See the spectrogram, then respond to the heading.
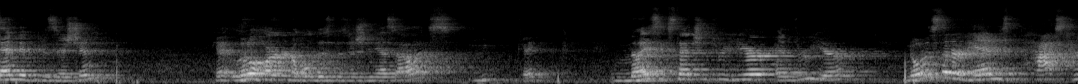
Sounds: speech

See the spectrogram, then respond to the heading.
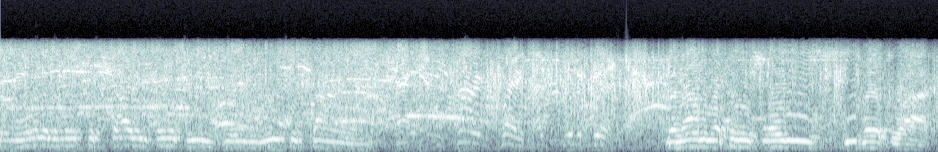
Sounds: speech, outside, urban or man-made

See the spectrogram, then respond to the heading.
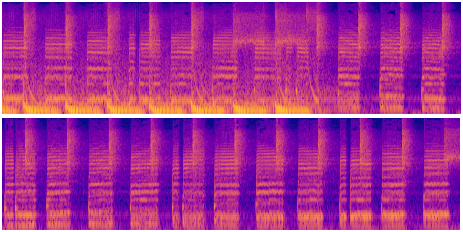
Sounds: electronic music, techno, music

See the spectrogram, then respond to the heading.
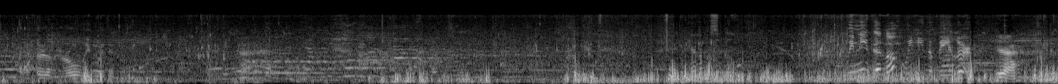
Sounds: wind, wind noise (microphone)

